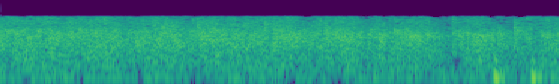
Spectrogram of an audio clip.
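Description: Steady audience applause: a dense, even wash of many hands clapping at once, loud and sustained throughout with no voices breaking through.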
